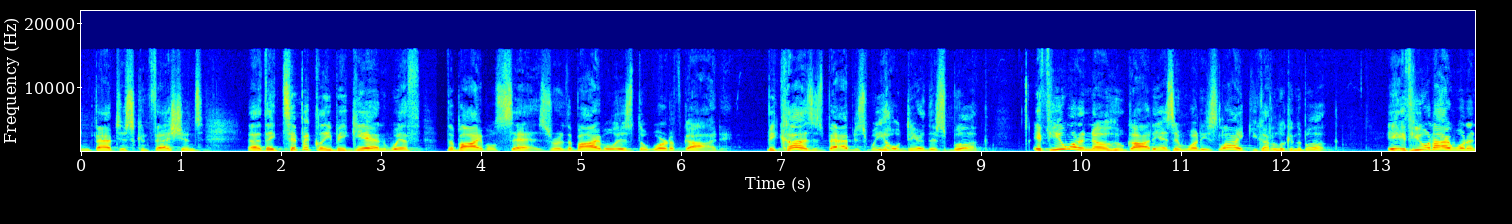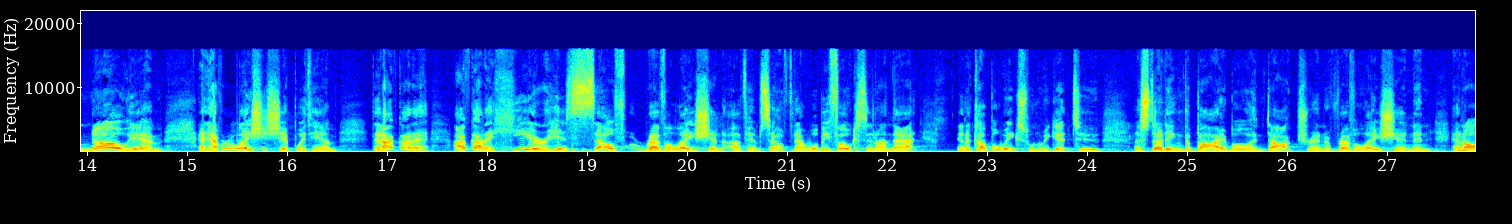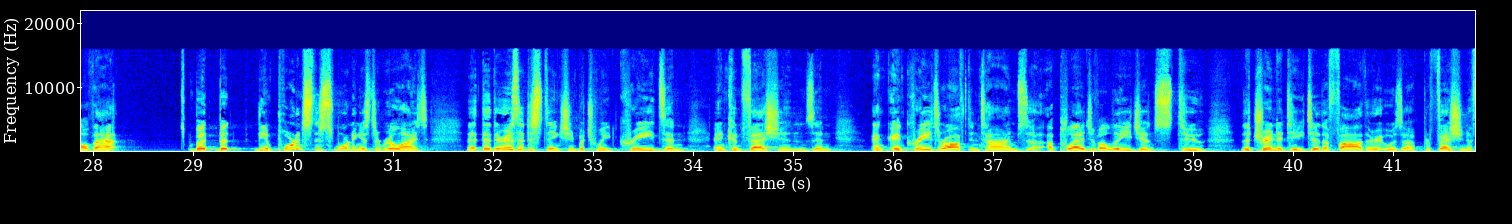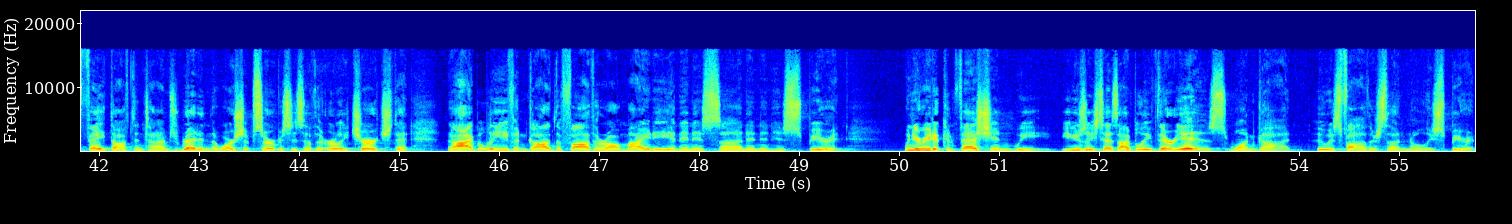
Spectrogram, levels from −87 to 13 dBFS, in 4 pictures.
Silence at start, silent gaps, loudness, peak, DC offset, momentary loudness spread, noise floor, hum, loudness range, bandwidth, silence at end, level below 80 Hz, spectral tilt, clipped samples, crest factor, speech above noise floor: 0 s; none; -19 LUFS; 0 dBFS; under 0.1%; 11 LU; -58 dBFS; none; 3 LU; 16.5 kHz; 0 s; -62 dBFS; -4 dB/octave; under 0.1%; 18 dB; 40 dB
